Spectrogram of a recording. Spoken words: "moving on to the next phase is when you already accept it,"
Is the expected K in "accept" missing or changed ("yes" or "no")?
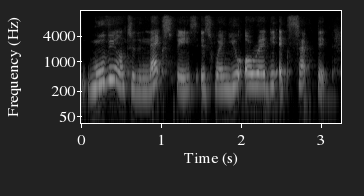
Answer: no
